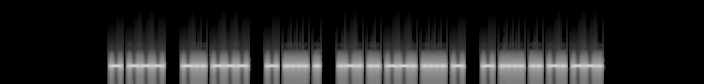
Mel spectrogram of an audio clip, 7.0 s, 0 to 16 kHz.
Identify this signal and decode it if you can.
Morse code, heard as a keyed tone, about 40 wpm, 700 Hz. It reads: TO DO THE RIGHT THING
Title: Sets of 5 Words 40wpm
